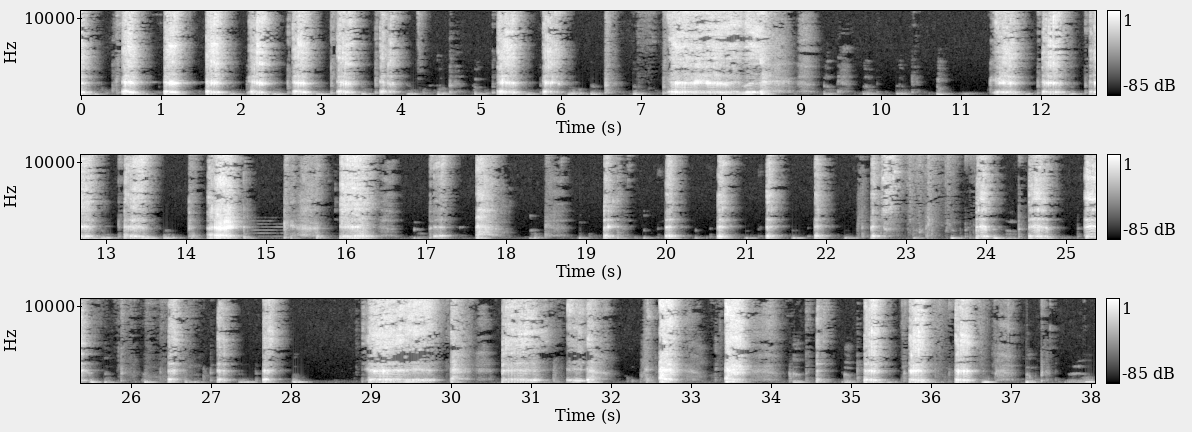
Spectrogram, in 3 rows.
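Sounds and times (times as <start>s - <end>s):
man burping: 0.0s - 4.4s, 5.0s - 6.6s, 7.3s - 8.8s, 11.4s - 14.8s, 15.9s - 16.4s, 17.0s - 18.0s, 19.2s - 22.8s, 23.8s - 28.2s, 28.9s - 37.4s.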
